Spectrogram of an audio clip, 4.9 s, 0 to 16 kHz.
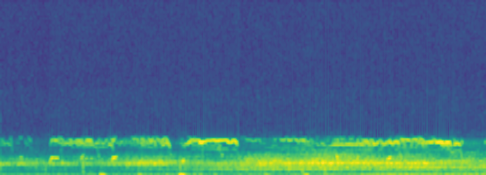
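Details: Common kestrel nestlings, five of them, begging while being fed at a nest in Windsbach, Germany, 27 June 2022; drawn-out high wavering squeals run almost continuously above a soft low rumble and scattered knocks.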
